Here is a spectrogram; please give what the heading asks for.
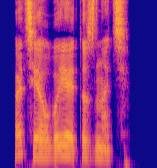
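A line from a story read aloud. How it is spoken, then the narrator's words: Thoughtful sigh. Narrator (Russian): задумчиво вздохнул Непогодин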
